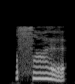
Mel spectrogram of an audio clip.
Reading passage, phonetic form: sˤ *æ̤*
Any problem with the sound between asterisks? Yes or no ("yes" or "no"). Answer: no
